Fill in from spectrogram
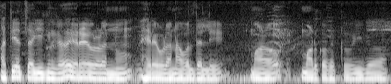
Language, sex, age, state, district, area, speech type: Kannada, male, 18-30, Karnataka, Vijayanagara, rural, spontaneous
